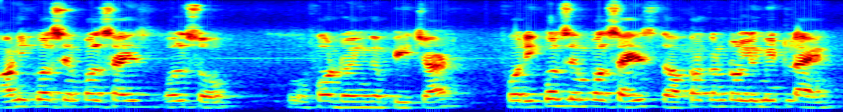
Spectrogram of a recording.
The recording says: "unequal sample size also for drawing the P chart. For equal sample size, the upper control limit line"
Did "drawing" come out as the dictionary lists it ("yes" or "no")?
no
